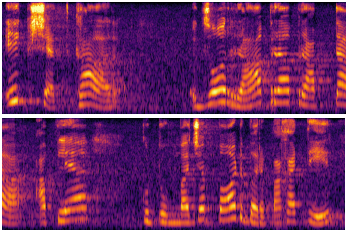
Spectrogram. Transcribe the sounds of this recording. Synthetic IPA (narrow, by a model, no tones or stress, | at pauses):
ekɕɛt̪kaɾ | d͡zɔɾabɾabɾap̚t̪aa̰plja | kuʈumbat͡ɕapɔʈbʱəɾpakʰat̪iːɾ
